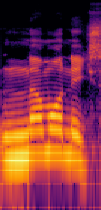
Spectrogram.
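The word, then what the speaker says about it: mnemonics: NEMONICS, ये नमोनिक्स।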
